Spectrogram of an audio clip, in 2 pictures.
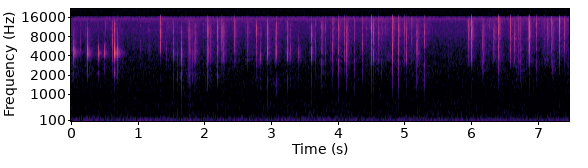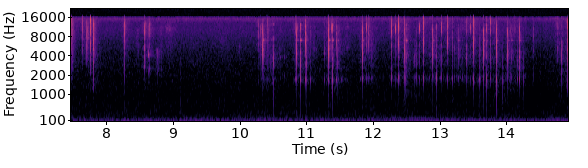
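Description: A round glass perfume bottle with a gold metal cap, partly filled with amber liquid, is tapped and scratched with long coral nails. Quick, crisp high clicks and scratchy, crinkly rasps come in dense bursts over a steady low hum, with short stretches of brighter tinkling taps.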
